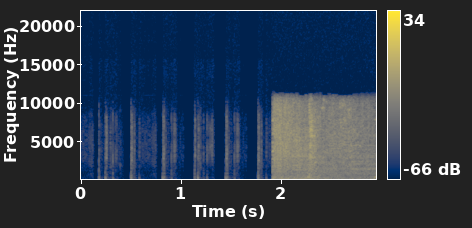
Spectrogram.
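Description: Footsteps thud on soft ground.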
